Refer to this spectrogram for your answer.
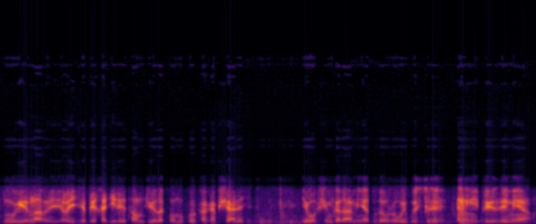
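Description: A male caller from southern Russia tells a personal story casually. He talks fast in a lowish voice over a tinny phone line with faint noise. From Krasnodar, southern Russia. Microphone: phone call.

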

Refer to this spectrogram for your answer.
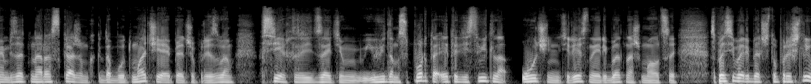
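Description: A man's voice: lowish voice, dry recording, studio quality. A man hosting a conversational radio interview, putting long, wordy questions to his guests. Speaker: radio host. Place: radio studio.

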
